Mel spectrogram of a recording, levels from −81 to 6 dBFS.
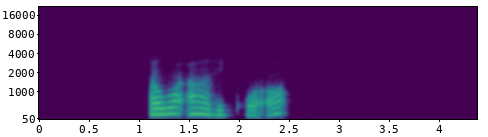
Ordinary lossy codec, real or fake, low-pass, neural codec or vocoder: MP3, 32 kbps; fake; 3.6 kHz; codec, 16 kHz, 0.5 kbps, FunCodec, trained on LibriTTS, 25 frames a second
